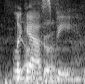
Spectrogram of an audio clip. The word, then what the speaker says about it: Legazpi: Legaspi.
